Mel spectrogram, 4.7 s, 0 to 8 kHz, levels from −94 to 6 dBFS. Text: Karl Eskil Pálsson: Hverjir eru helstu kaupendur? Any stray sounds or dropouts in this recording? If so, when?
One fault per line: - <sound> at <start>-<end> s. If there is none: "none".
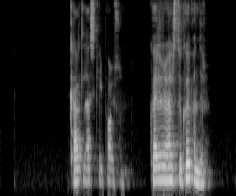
none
